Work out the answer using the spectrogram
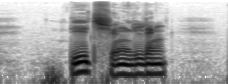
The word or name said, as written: dii tsinlang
